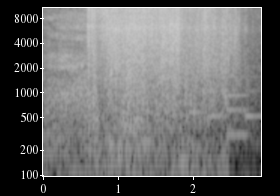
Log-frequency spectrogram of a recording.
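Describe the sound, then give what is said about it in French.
An ichthyosaur swims at full speed through the waves, undulating its tail like a dolphin: loud, continuous rushing and splashing water with surges of churning spray that ease slightly toward the end. “Grâce à sa forme hydrodynamique, il se faufile entre les vagues à toute allure.”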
